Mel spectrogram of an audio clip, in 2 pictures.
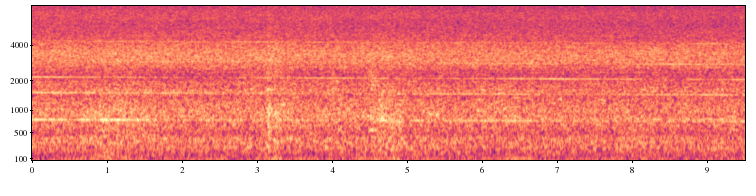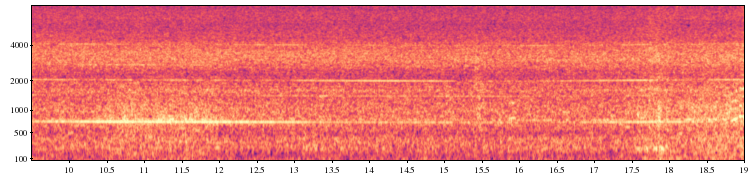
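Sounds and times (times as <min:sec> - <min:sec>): wheels rumbling on rail: 0:00.0 - 0:06.6, 0:08.6 - 0:19.0
faint train whine: 0:00.0 - 0:19.0.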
